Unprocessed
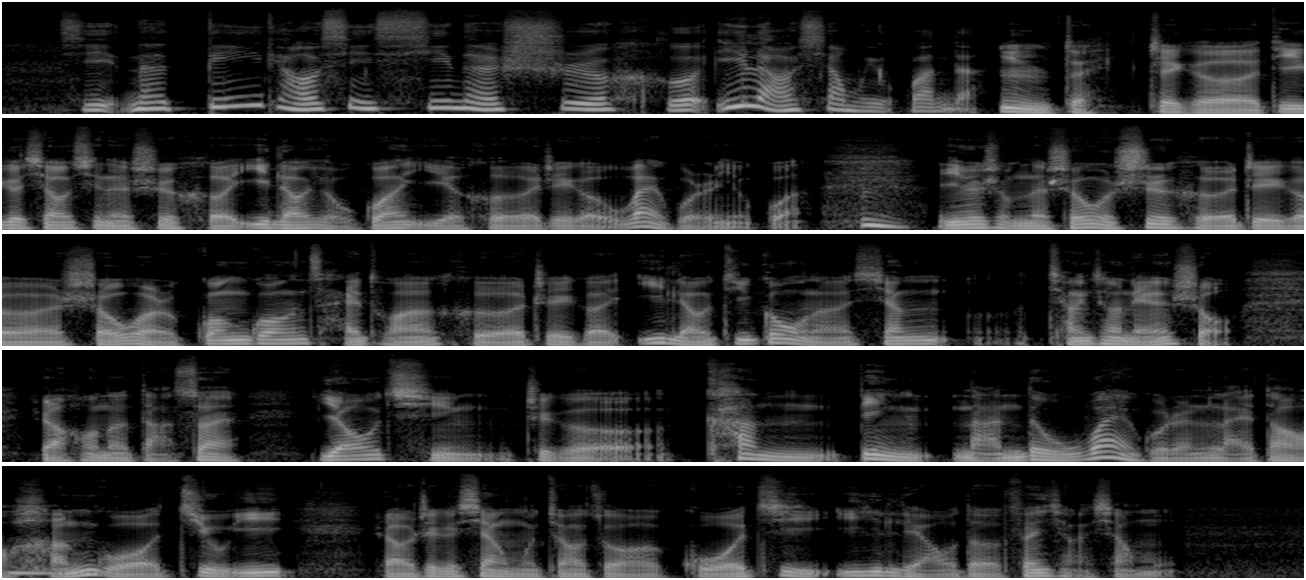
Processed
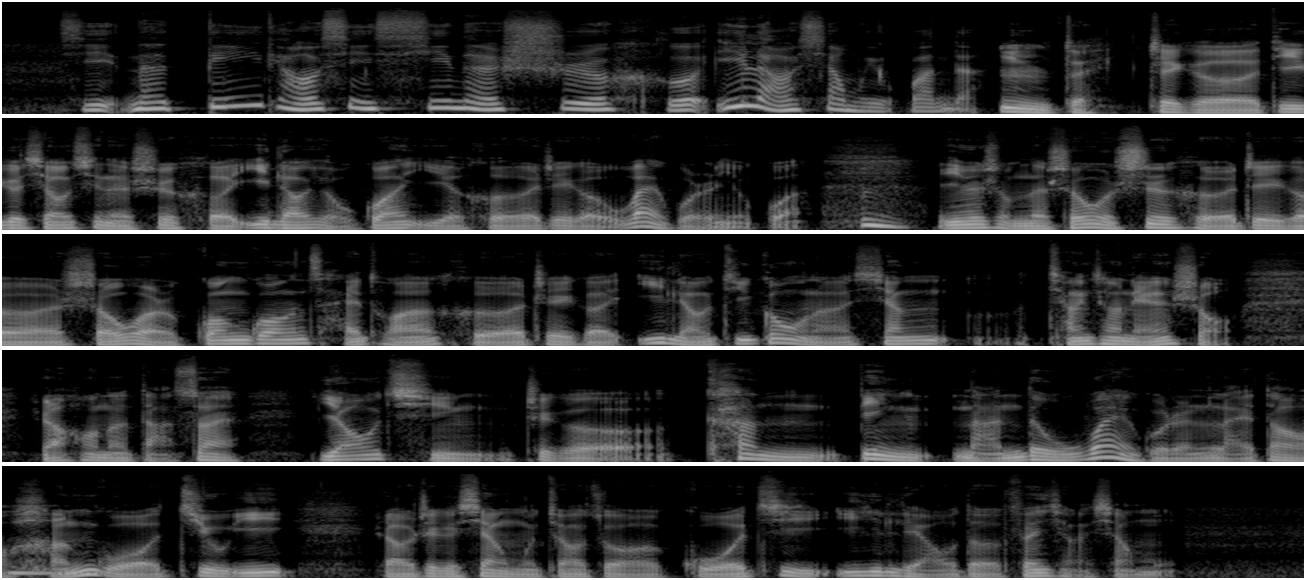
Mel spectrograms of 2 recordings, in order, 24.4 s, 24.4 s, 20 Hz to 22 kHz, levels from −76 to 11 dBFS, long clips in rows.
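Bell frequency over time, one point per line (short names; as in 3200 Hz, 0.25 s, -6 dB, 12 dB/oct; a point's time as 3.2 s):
bell -10.5 dB 0.37 oct
5.17 s 740 Hz
6.24 s 2200 Hz
11.7 s 2200 Hz
12.16 s 510 Hz
16.49 s 510 Hz
16.97 s 3900 Hz
17.47 s 770 Hz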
